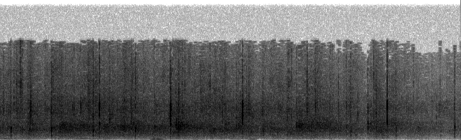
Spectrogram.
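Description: A steady round of audience applause for a man about to share his testimony at a morning session, many hands clapping in a dense, even patter at moderate loudness for a few seconds, with no voices standing out.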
